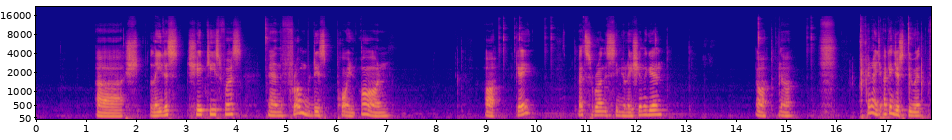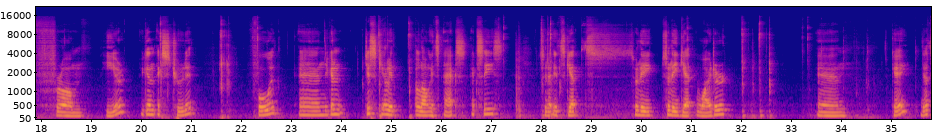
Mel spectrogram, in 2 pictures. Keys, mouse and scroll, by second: 0.4-3.3 scroll down 7, 3.3-3.8 scroll up 4, 3.8-5.2 middle drag, 5.2 scroll up 2, 6.0 scroll down 3, 6.4-9.2 middle drag, 9.2-10.7 drag, 10.7-15.4 middle drag, 15.4-16.5 drag, 16.5 Tab, 17.0 middle click, 17.7-18.2 scroll up 2, 18.2-18.8 scroll down 4, 18.8 scroll up 1, 20.4 e, 22.5 scroll down 3, 24.7 s, 33.6 middle click, 34.2 scroll up 3, 34.5-35.8 middle drag.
